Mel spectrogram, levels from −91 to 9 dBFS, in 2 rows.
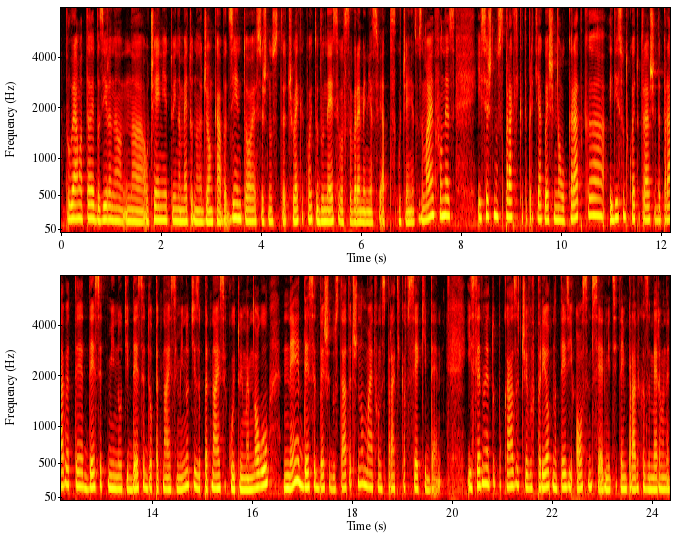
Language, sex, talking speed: Bulgarian, female, 170 wpm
